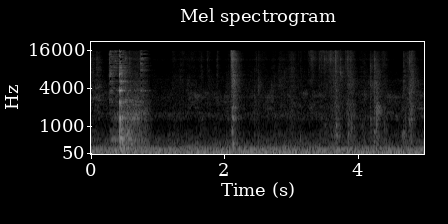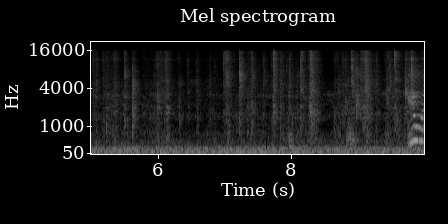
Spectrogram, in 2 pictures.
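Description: Scattered light clicks and taps of a utensil against a bowl and a seasoning container being handled and opened, over a steady low hum.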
